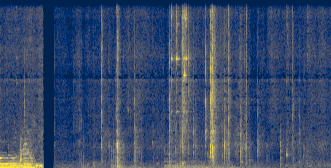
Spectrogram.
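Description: Background music cuts off within the first second. Then a thin plastic film crinkles and a clear plastic sweet box clicks and rustles as it is handled open, in irregular clicks loudest about two and four seconds in.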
